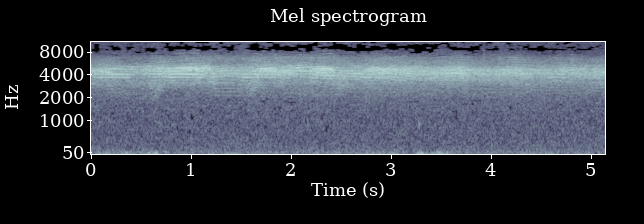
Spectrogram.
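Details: Japanese summer cicadas produce a steady, piercing high drone, pulsing softly in repeated swells roughly every second, with a short quieter patch early on and no other clear sounds.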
